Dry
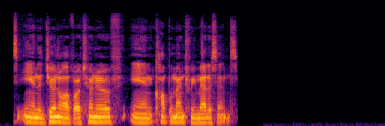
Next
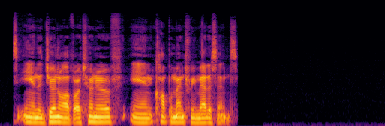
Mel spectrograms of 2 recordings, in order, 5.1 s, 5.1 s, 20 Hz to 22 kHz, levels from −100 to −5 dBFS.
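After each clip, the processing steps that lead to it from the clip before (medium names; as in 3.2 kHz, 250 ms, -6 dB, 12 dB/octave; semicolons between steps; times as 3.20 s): treble shelf 8.1 kHz -8.5 dB; trim +5 dB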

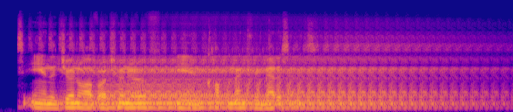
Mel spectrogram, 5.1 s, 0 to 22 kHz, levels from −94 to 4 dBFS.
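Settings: echo with a slow build-up 102 ms, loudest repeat 5, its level -11.5 dB; trim -1 dB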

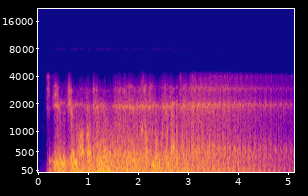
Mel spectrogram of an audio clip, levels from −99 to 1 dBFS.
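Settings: low-pass that closes with the level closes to 830 Hz, closed at -11.5 dBFS; LPC vocoder at 8 kHz whisper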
